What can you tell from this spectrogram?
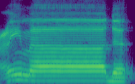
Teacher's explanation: میم کو ایک الف مقدار کھینچ کے پڑھنا ہے، عماد، دال پہ قلقلہ کریں گے، ٹھیک ہے جی۔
